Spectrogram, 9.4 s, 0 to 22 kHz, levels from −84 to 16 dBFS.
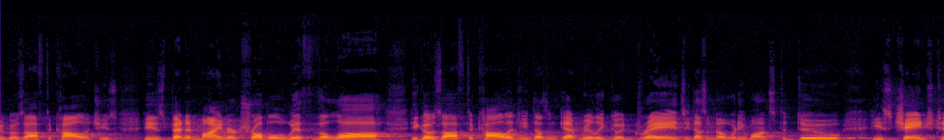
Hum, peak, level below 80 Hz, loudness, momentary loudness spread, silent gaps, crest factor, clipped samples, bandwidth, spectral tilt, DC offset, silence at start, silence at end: none; 0 dBFS; -60 dBFS; -17 LUFS; 11 LU; none; 16 dB; under 0.1%; 8.6 kHz; -7 dB/octave; under 0.1%; 0 s; 0 s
